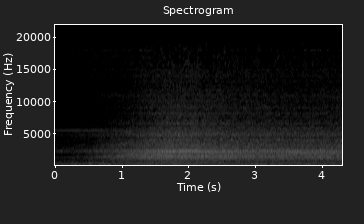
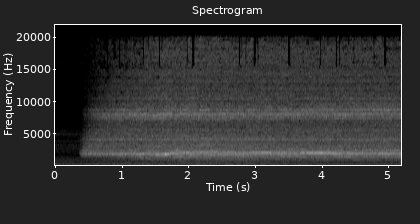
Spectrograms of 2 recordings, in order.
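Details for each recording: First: Bambu Lab H2D 3D printer with hotend set to 150 degrees, after replacing the failing hotend cooling fan: steady even airy whoosh with a faint high tone, no rattle or buzz; healthy new fan. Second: Bambu Lab H2D 3D printer with the hotend set manually to 150 °C, hotend cooling fan kicking on: a steady airy whir with a rough, wavering hiss on top; the fan bearing is failing, as confirmed by Bambu Lab, and the fan needs replacement.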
